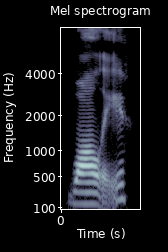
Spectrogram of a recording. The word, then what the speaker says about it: WALL-E: The entire planet knows this movie is called WALL-E. – It is spelled W-A-L-L-E.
